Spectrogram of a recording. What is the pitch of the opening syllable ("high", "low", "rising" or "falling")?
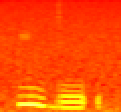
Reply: falling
